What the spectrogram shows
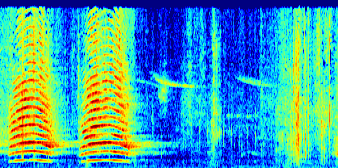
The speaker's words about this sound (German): Wo kommt denn das her? Ich höre es hier nur schreien, aber ich sehe den Vogel nicht, der da schreit. Doch, da hinten, da sehe ich was Blaues durchschimmern. Da ist tatsächlich ein Pfau aber er schlägt sein Rad nicht, dann ist er unauffällig.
